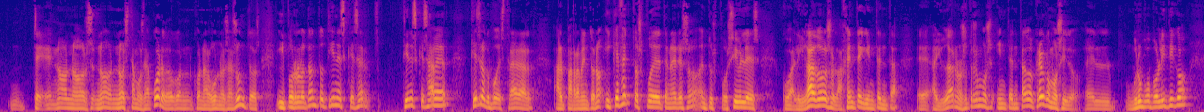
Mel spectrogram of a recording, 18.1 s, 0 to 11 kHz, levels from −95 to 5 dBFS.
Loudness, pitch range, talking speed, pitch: -22 LUFS, 120-175 Hz, 195 wpm, 140 Hz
